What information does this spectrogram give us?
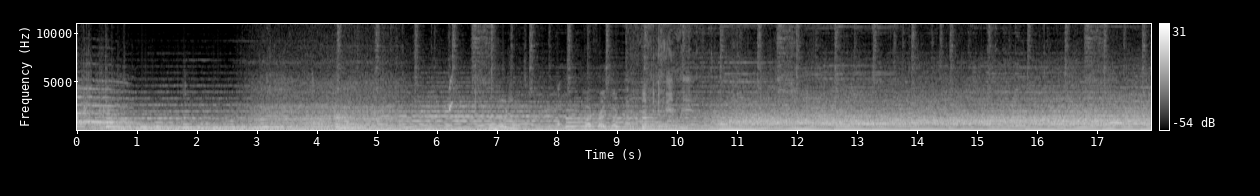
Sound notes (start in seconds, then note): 0.0 clapping; 0.0 crowd cheering intensifies; 2.0 plane engine roars; 9.2 laughs; 10.2 crowd cheering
